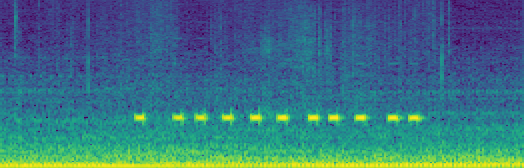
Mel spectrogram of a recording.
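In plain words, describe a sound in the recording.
A car's parking sensor beeps quickly and repeatedly.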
